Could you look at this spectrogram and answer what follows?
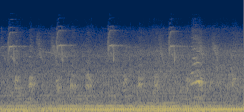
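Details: Backyard hens resting in their coop give short clucks at an uneven, fast pace, some with a faint higher squeaky edge, against a steady low humming background.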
